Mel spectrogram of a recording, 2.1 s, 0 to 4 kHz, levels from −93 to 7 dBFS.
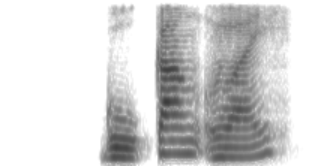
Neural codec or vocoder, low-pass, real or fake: codec, 16 kHz in and 24 kHz out, 0.4 kbps, LongCat-Audio-Codec, fine tuned four codebook decoder; 3.6 kHz; fake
